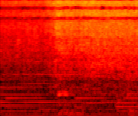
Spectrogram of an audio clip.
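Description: Steak flipped in a hot pan sizzles steadily, the hiss swelling louder about halfway through as the meat turns, with no voices present.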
